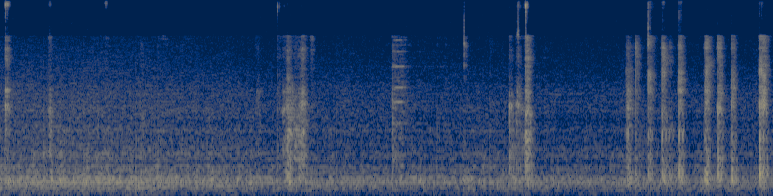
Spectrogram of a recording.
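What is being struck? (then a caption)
Small soft stone seal block. A steel carving knife scrapes and scratches carved characters into a small, solid, square block of soft stone held close in the hands. A steady, soft gritty scraping gives way to sharp, bright scratching strokes that come in short bursts, growing more frequent toward the end.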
